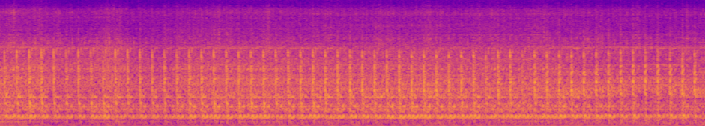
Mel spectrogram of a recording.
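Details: Acura at idle: crisp, very regular ticking roughly three per second over a steady idle, a clear top-end tick with no obvious cause; engine ticking at idle.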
